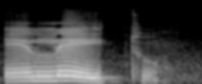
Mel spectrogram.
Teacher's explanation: aqui tá descendo. Eu tenho o meu e que é forte e o i que é fraco. · Eu tenho o meu E que é forte e o I que é fraco. Geralmente o I, quando ele não é hiato, a gente já vai falar de hiato, ele é semivogal, na maioria das vezes, beleza? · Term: decrescente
